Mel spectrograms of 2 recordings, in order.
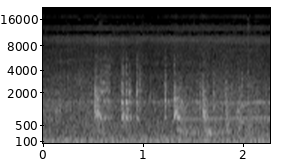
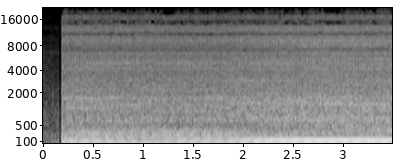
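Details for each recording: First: BMW 335i running its coolant auto-bleed in accessory mode, heater at maximum, fan lowest, after holding the gas 10 s: quiet electric pump whir with scattered gurgles as air is pushed out; air in cooling system. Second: BMW 335i with M55 engine after oil filter housing gasket replacement, cooling system refilled and bled: steady even idle with smooth low hum, no knocks or misses; brand-new belt tensioner shows slight vibration but belt drive runs quietly; no leaks, engine healthy.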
